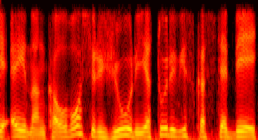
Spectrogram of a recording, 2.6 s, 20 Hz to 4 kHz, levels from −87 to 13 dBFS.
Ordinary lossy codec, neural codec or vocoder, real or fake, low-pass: Opus, 24 kbps; none; real; 3.6 kHz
